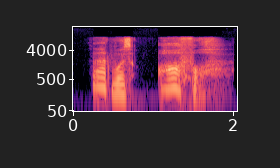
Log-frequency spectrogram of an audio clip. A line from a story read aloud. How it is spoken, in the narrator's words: Audun muttered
